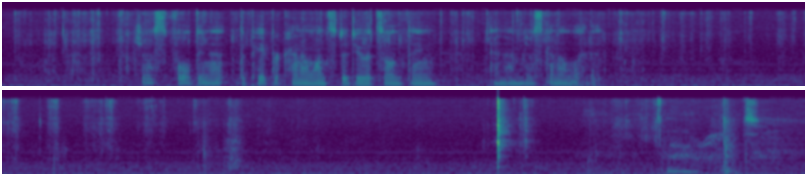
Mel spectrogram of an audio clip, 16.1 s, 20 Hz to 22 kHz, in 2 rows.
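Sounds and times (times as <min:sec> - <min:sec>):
paper rustling and creasing: 0:00.0 - 0:11.0.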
